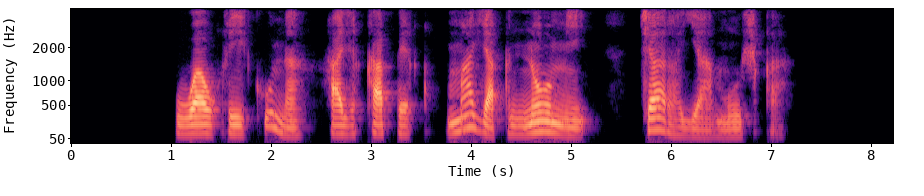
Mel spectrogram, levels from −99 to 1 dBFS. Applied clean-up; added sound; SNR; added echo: none; none; none; none.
